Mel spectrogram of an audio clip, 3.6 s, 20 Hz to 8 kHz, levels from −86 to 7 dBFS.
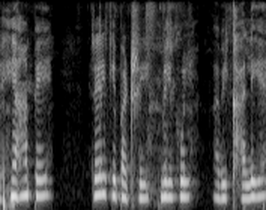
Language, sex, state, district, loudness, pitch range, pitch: Hindi, female, Bihar, Kaimur, -18 LUFS, 200-230 Hz, 215 Hz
